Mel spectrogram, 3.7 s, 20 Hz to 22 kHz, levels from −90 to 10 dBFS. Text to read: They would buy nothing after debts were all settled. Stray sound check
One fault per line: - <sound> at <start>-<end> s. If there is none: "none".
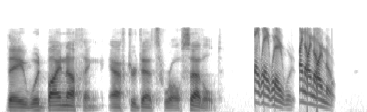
- chirp at 2.5-3.4 s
